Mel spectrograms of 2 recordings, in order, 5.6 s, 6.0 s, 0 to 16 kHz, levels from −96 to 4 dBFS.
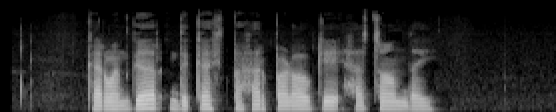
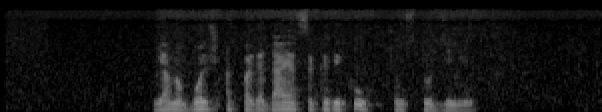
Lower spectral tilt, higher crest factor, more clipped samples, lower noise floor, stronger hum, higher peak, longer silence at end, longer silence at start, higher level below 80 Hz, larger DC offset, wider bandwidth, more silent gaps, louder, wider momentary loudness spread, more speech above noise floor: first, -8 dB/octave vs -5.5 dB/octave; about the same, 20 dB vs 24 dB; neither; second, -71 dBFS vs -75 dBFS; neither; first, -4 dBFS vs -28 dBFS; first, 1.25 s vs 0.85 s; first, 0.85 s vs 0.05 s; first, -66 dBFS vs -74 dBFS; neither; second, 10 kHz vs 11.5 kHz; neither; first, -23 LUFS vs -50 LUFS; second, 9 LU vs 19 LU; first, 48 dB vs 26 dB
